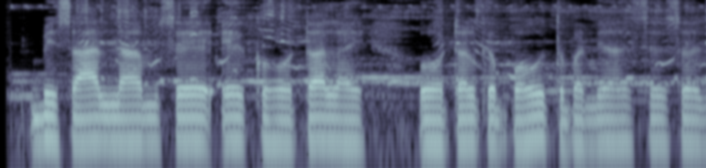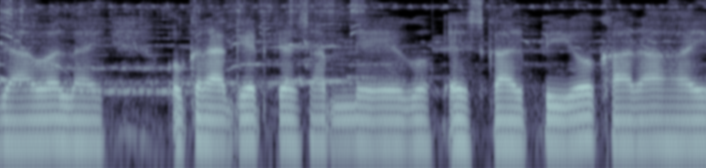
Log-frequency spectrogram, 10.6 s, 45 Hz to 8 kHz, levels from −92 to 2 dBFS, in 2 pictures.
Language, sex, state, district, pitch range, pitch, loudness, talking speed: Bajjika, female, Bihar, Vaishali, 100-105 Hz, 100 Hz, -27 LUFS, 125 wpm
